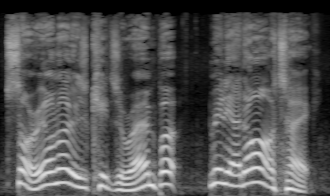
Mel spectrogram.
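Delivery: high, startled outburst; father recovering from his daughter's jump scare; shocked exclamation. Acted. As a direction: gasp it out after a fright. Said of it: "exclaimed Bob".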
